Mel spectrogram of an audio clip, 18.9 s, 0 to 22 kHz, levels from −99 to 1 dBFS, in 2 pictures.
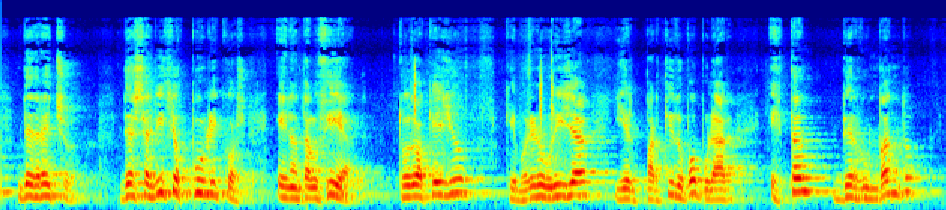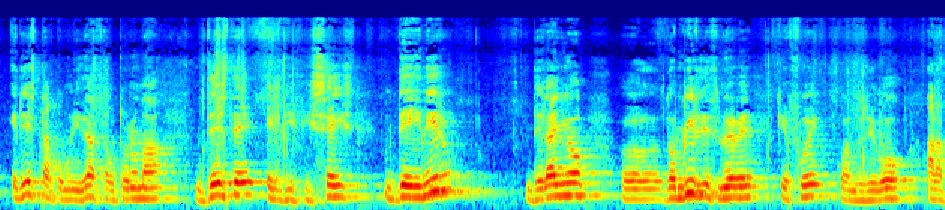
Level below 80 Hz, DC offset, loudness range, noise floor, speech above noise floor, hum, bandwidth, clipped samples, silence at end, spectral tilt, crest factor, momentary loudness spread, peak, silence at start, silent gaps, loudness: -62 dBFS; under 0.1%; 2 LU; -44 dBFS; 28 dB; none; 16.5 kHz; under 0.1%; 0 s; -6.5 dB/octave; 16 dB; 14 LU; 0 dBFS; 0 s; none; -17 LUFS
